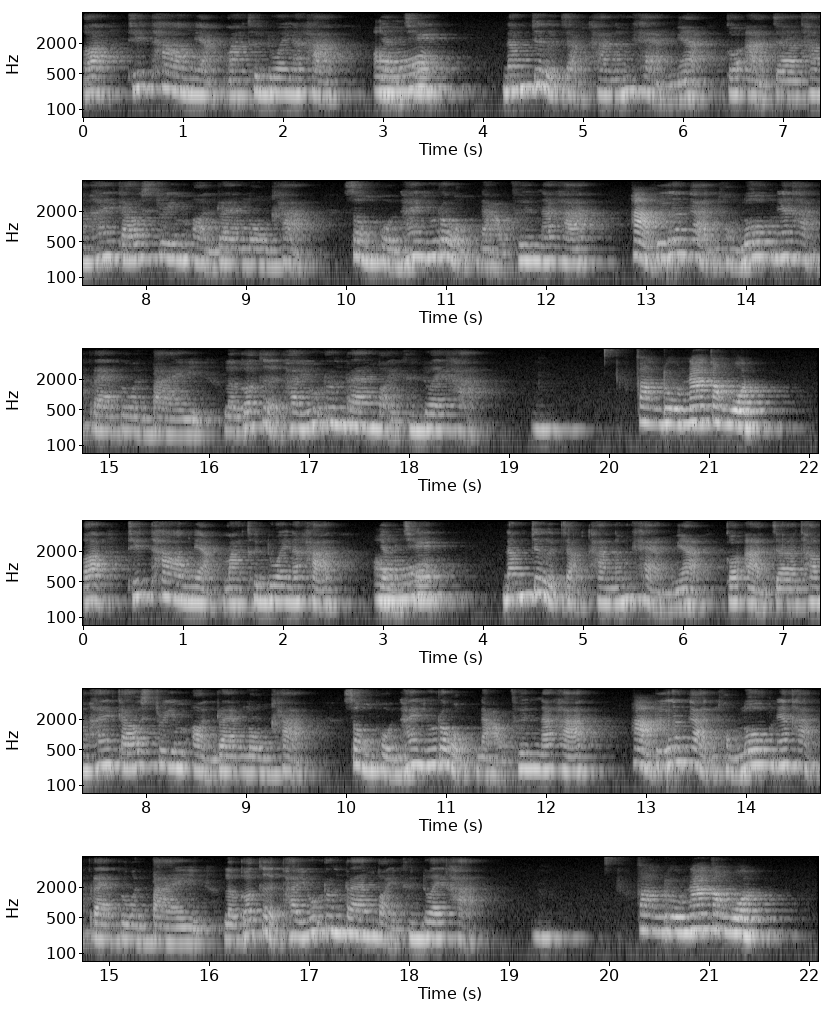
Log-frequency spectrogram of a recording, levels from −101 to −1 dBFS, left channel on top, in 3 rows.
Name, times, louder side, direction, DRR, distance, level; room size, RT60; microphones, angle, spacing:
voice 1, 0.0-2.5 3.0-3.5 4.2-6.2 6.4-9.6 10.0-12.4 13.1-18.7, right 1 dB, 35° right, 1 dB, 0.4 m, -31 dB
voice 2, 2.9-3.5 12.9-13.1 19.2-19.5 20.3-21.4, equal, 65° left, 1 dB, 0.6 m, -26 dB
3.4 x 2.2 x 2.5 m, 0.78 s
head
